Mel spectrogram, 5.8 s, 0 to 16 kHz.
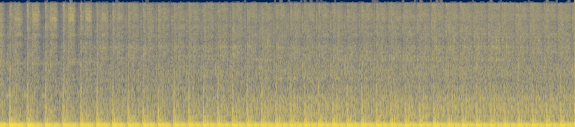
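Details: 1978 BMW R100S airhead twin with new plugs, choke on, one carb appearing dry of fuel: uneven, lumpy idle with heavy thumps about three a second and gaps between them; owner believes only one cylinder is firing; running on one cylinder.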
